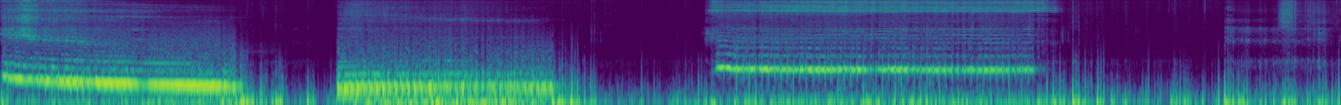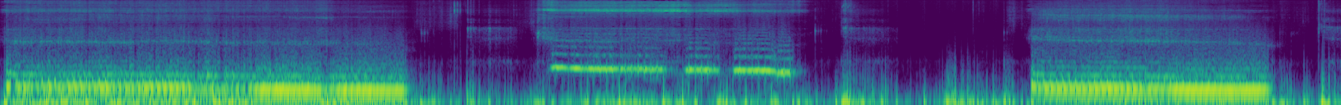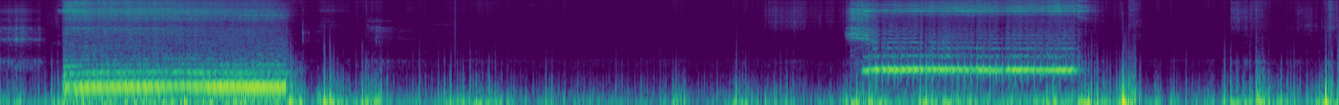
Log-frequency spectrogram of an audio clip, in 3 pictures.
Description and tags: alien ship
the edited sounds of myself making noises into a microphone for an alien spaceshi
